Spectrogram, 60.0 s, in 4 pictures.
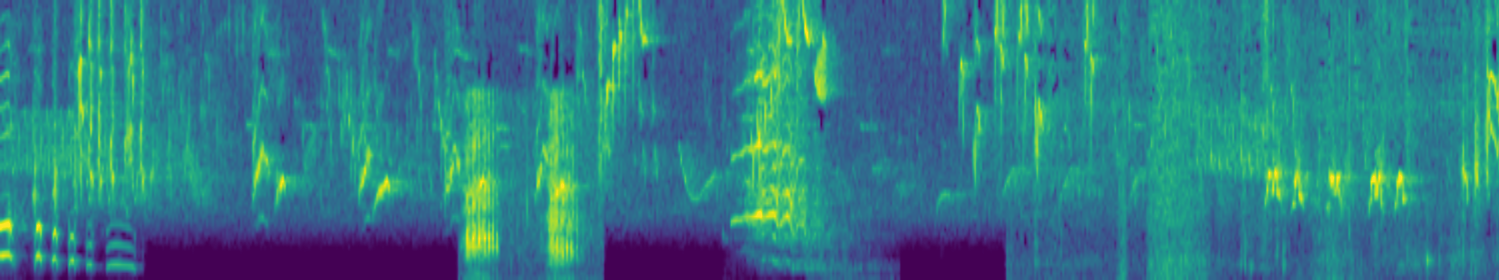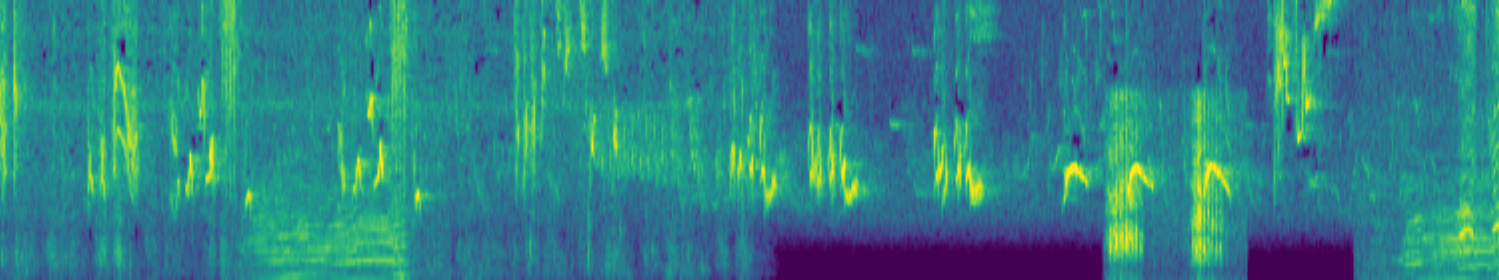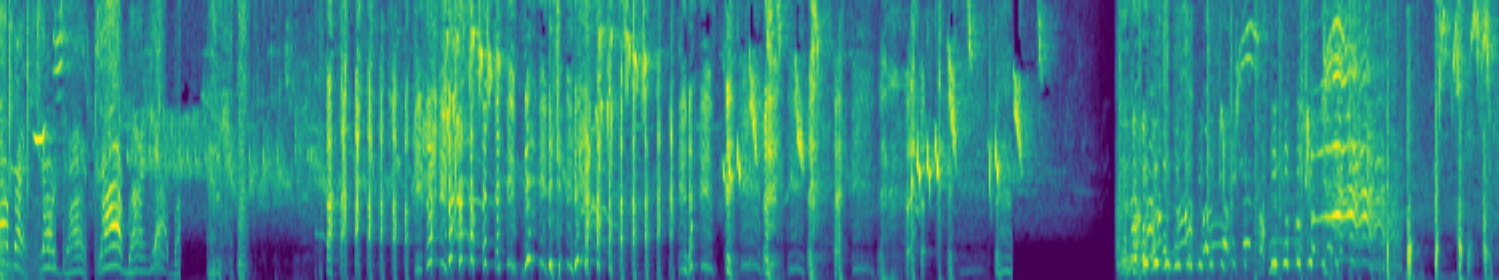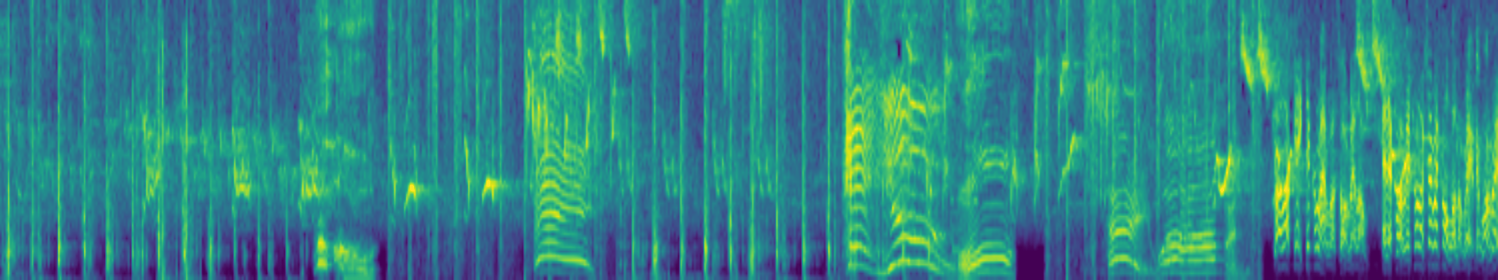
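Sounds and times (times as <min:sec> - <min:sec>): birds chirping: 0:00.0 - 0:02.8, 0:04.4 - 0:09.1, 0:09.9 - 0:23.1, 0:25.6 - 0:59.9
loud rising bird call: 0:10.1 - 0:22.6.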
